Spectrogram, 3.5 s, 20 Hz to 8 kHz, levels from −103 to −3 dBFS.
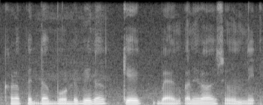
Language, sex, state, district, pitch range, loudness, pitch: Telugu, male, Telangana, Hyderabad, 125-140 Hz, -14 LUFS, 135 Hz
